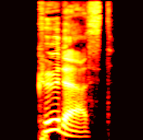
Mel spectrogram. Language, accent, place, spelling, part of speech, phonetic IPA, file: German, Germany, Berlin, köderst, verb, [ˈkøːdɐst], De-köderst.ogg
- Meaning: second-person singular present of ködern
